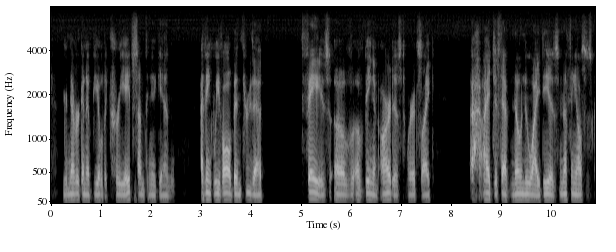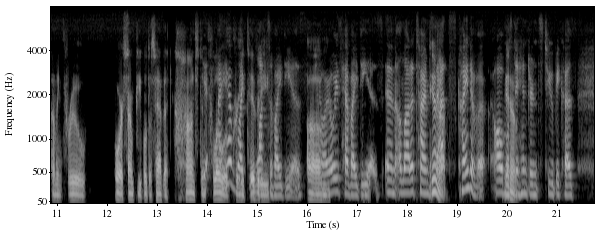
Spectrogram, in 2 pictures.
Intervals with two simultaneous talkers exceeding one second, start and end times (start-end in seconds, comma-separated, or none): 13.9-15.2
